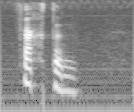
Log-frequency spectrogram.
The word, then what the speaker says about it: vechten: Niet vechten. V is pronounced as fa, fe, f.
